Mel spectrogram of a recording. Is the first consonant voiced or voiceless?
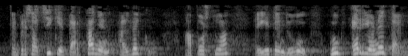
voiced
